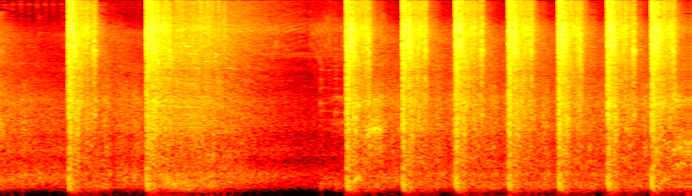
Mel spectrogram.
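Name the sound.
gunshots from a gun in a video game (Warframe)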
